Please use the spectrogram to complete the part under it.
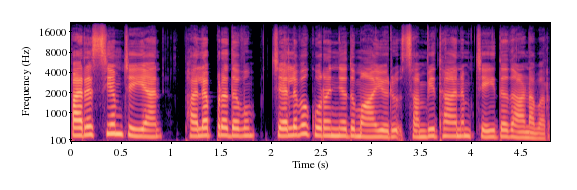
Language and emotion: Malayalam, neutral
